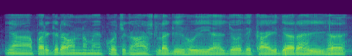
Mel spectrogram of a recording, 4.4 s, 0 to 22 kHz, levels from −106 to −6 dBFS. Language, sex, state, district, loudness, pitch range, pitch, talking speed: Hindi, male, Chhattisgarh, Kabirdham, -23 LUFS, 105-110 Hz, 110 Hz, 190 wpm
